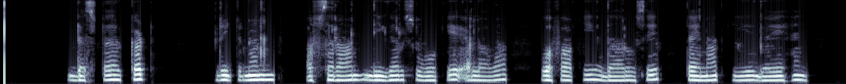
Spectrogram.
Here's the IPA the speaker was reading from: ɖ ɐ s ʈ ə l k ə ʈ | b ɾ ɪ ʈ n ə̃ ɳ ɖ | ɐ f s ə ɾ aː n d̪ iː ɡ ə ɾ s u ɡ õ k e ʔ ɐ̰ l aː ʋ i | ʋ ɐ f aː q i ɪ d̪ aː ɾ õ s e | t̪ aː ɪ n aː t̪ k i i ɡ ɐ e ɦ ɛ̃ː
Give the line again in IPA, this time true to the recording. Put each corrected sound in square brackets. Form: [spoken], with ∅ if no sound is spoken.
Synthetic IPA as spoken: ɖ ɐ s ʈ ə [ɾ] k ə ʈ | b ɾ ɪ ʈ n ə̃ ɳ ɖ | ɐ f s ə ɾ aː n d̪ iː ɡ ə ɾ s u [b] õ k e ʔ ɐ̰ l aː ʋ [a] | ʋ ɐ f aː q i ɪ d̪ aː ɾ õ s e | t̪ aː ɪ n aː t̪ k i [e] ɡ ɐ e ɦ ɛ̃ː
